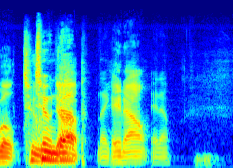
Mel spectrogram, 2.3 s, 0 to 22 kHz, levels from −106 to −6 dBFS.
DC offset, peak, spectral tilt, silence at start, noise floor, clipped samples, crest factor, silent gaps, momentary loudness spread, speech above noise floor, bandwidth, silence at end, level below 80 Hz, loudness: under 0.1%; -6 dBFS; -6 dB/octave; 0 s; -58 dBFS; under 0.1%; 20 dB; none; 18 LU; 35 dB; 14 kHz; 0.65 s; -62 dBFS; -23 LUFS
